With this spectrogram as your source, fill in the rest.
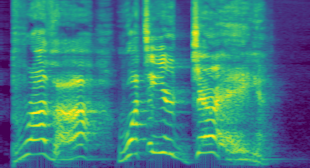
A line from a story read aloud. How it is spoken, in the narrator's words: shrieked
